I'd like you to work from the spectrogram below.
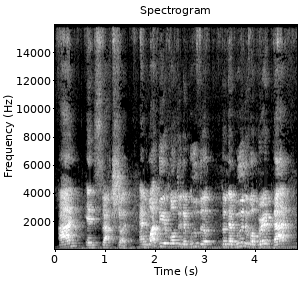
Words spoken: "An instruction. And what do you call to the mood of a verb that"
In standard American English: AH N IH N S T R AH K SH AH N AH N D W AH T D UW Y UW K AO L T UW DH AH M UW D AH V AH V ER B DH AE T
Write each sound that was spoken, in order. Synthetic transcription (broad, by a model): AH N IH N S T R AH K SH AH N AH N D W AH T D UW Y UW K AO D T UW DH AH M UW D AH V AH B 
